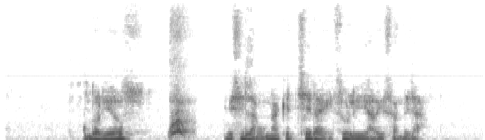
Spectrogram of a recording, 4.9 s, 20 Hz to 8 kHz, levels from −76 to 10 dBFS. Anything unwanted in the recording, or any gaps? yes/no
yes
